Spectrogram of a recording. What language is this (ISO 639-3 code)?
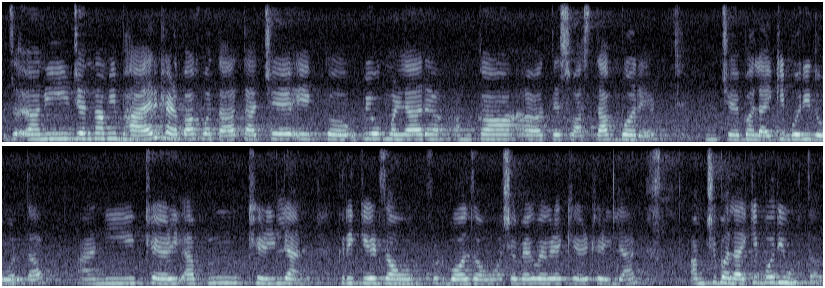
kok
